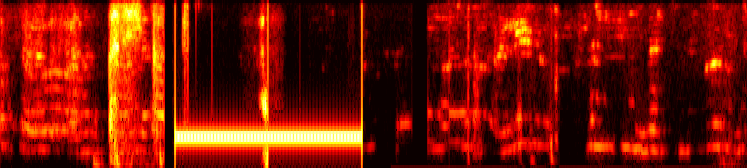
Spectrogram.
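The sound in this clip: A steady, loud telephone tone holds for over a second while a phone call is being placed, with people talking before and after it.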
